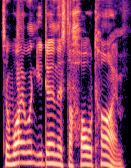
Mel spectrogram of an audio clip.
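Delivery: normal talking voice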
